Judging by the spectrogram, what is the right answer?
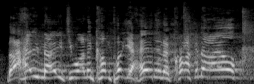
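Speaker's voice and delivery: high, lively mock Aussie; hammed-up cheery Australian pitch; fun Australian accent. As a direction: invite a mate along in cartoon Australian. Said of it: "But Australian, they sound fun".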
